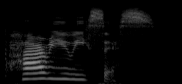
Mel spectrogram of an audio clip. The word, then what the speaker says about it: paruresis: It's paruesis. – What can you spell at least that middle bit? – Paruesis. So it's spelled P A R U R E S I S.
